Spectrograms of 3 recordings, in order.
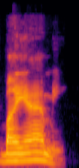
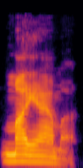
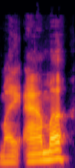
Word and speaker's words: Miami: So this looks like Miami, but it's actually Miami is how it's pronounced. Miami, Oklahoma.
